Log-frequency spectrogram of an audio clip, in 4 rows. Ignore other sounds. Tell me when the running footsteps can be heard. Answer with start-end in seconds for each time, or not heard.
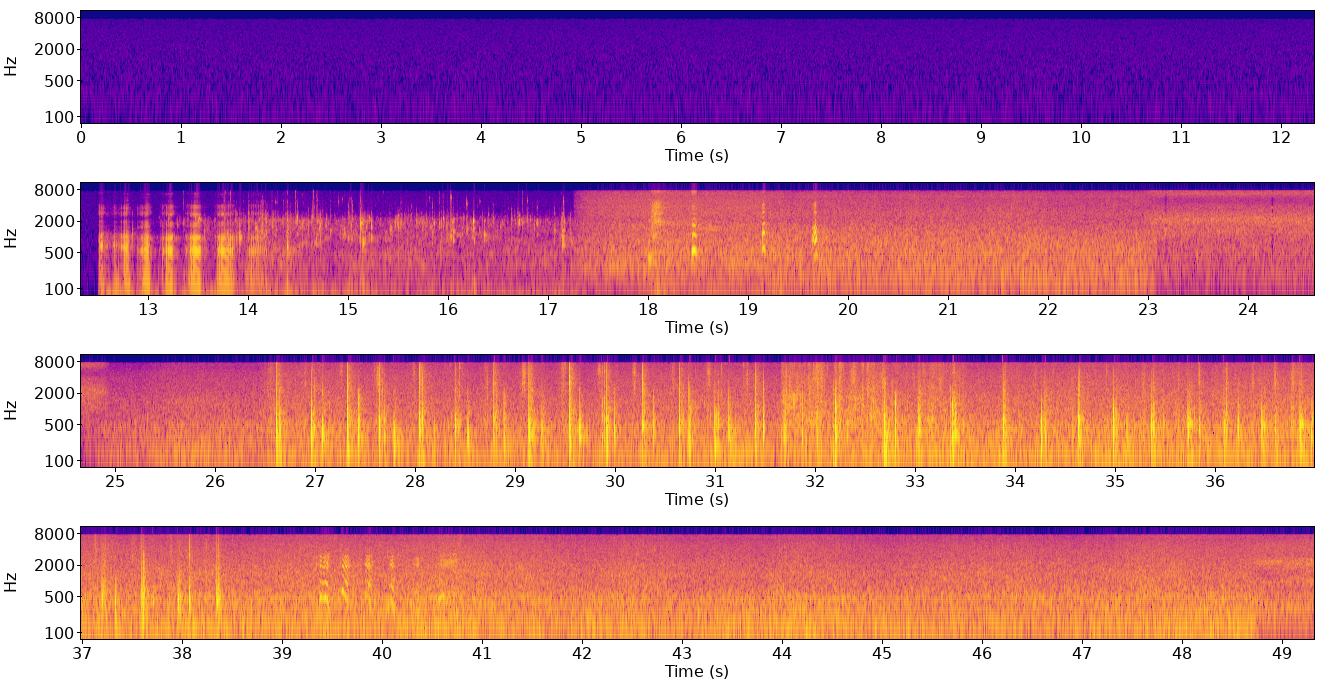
26.5-38.5.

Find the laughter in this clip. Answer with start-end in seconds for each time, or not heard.
12.5-14.2, 18.0-19.7, 39.2-40.8.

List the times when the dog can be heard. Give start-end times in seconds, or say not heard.
not heard.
